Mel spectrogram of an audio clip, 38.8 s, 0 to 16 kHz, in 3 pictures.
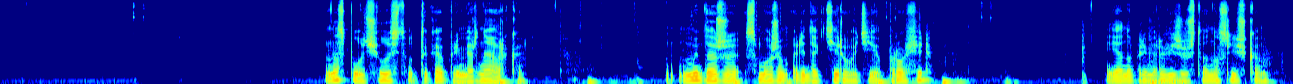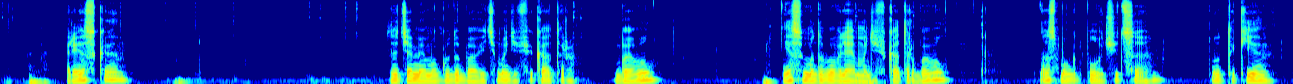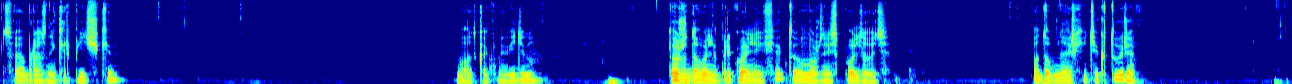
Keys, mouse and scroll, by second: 2.0-4.3 middle drag, 5.0 Tab, 5.5 middle click, 6.0 shift+middle click, 6.5 scroll up 3, 6.9 middle click, 7.6 shift+middle click, 7.8 shift+middle click, 7.9 scroll up 2, 8.9 alt+click, 9.8 alt+shift+click, 11.5 g, 13.2 Tab, 13.9 scroll down 1, 14.3 middle click, 14.9 shift+middle drag, 16.0-18.8 drag, 20.2 scroll down 2, 21.1 shift+middle click, 21.2 shift+middle click, 21.3 shift+middle click, 22.4-24.5 middle drag, 24.6-26.0 middle drag, 26.1-26.5 middle drag, 27.4-28.2 drag, 29.3-31.1 middle drag, 31.1 middle click, 31.7 scroll down 2, 32.1-32.7 shift+middle drag, 33.0 middle click, 33.5 middle click, 36.0 click, 37.9 Delete.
